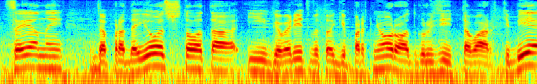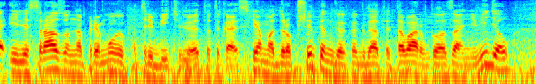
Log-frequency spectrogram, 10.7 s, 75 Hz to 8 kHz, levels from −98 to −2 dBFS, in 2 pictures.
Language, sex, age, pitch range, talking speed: Russian, male, 20-39, 120-145 Hz, 150 wpm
